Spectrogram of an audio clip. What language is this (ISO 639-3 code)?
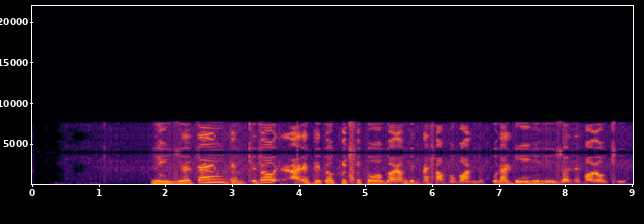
ori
